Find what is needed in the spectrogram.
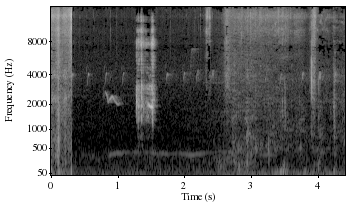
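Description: Smartphone camera shutter sound: one short click about a second and a half in, as a photo is taken. A faint short chirp comes just before it.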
